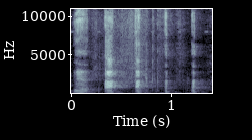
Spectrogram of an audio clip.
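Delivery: loud gleeful villain laugh; evil cackle. A narrator's reading. The Grinch laughs at the crying Whos, loud and wicked. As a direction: cackle with delight.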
